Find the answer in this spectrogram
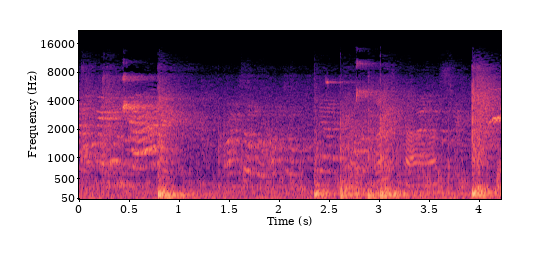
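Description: A volleyball being hit three times in a rally, sharp smacks roughly a second and a half apart: a serve, then a pass, then a set or attack at the net. Players' voices are heard around the hits.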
